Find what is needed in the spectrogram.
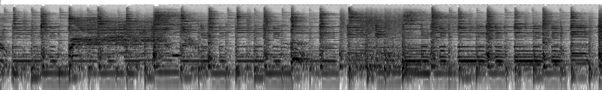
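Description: Live band playing an instrumental groove: electric guitar over electric bass and a drum kit keeping a steady beat.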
